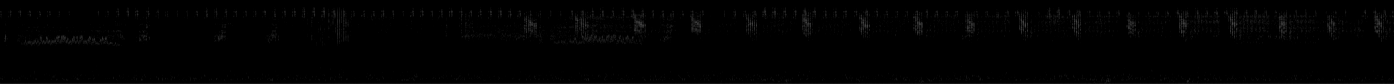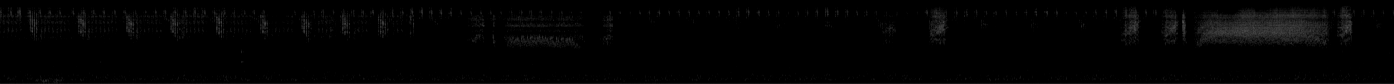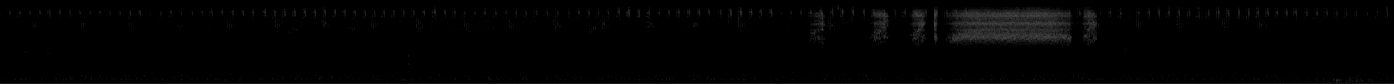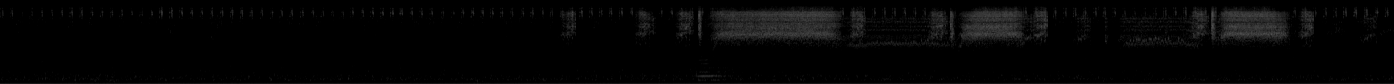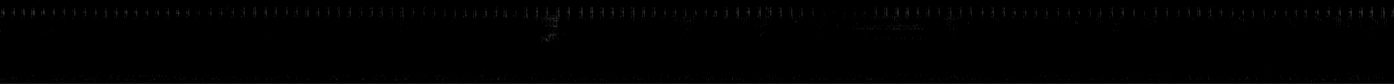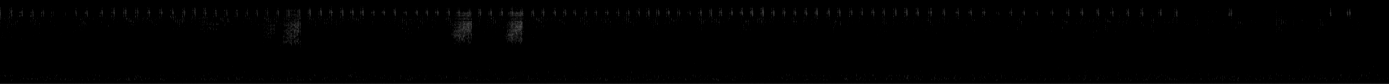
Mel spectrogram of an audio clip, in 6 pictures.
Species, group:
Arcyptera fusca, Orthoptera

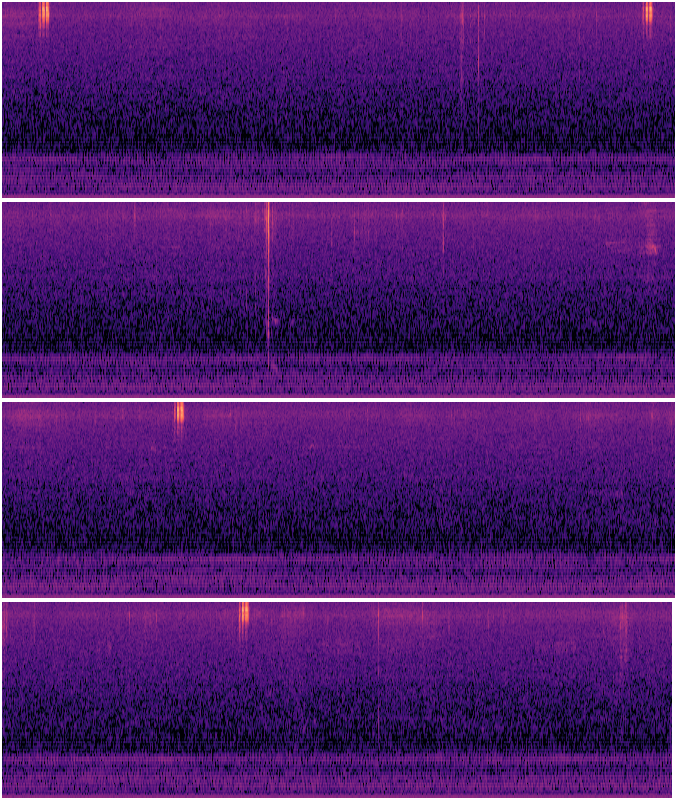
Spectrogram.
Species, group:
Pholidoptera femorata, Orthoptera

